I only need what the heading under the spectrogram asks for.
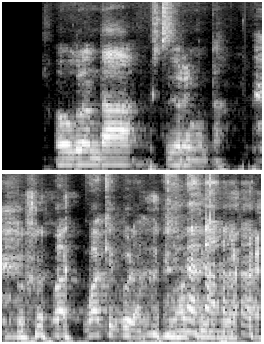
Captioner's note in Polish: śmiech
